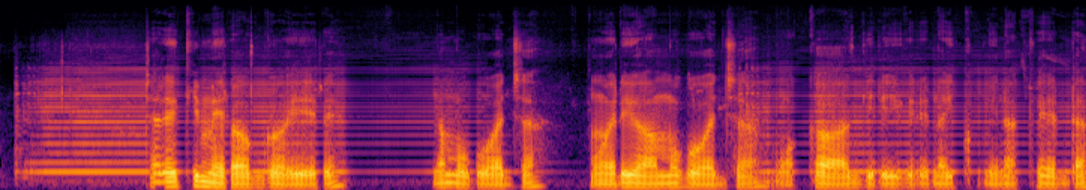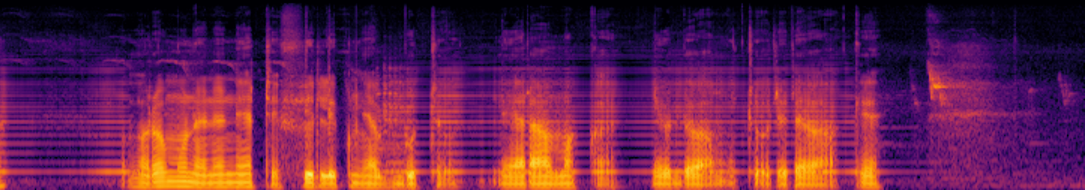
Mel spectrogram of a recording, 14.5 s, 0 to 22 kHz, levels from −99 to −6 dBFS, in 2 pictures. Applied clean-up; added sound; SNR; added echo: neural mask model RNNoise.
